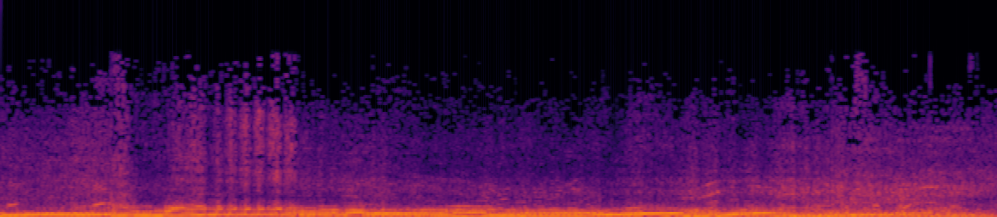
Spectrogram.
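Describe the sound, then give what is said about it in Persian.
SUVs race over sand dunes in Kandahar. Their engines make a continuous loud roar, with the revs repeatedly rising and falling as the vehicles accelerate. “موترهای شاسی بلند به سرعت تپه های ریگی کندهار را می پیمایند.”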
